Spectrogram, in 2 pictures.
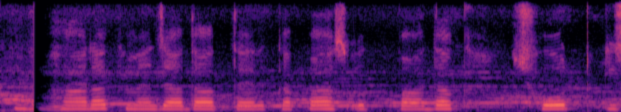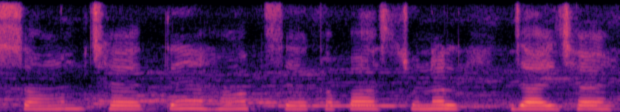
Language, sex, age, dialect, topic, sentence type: Maithili, female, 46-50, Eastern / Thethi, agriculture, statement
